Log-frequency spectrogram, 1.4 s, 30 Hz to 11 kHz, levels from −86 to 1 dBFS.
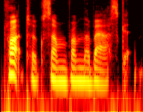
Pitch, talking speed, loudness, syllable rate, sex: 155 Hz, 250 wpm, -23 LUFS, 5.4 syllables/s, female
